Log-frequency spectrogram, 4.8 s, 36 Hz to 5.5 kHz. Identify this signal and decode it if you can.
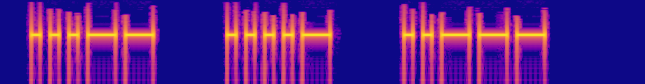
Morse code, heard as a keyed tone, about 17 wpm, spaced as for 10 wpm, 680 Hz. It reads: 342
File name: k7qo / Lesson 52 (8)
